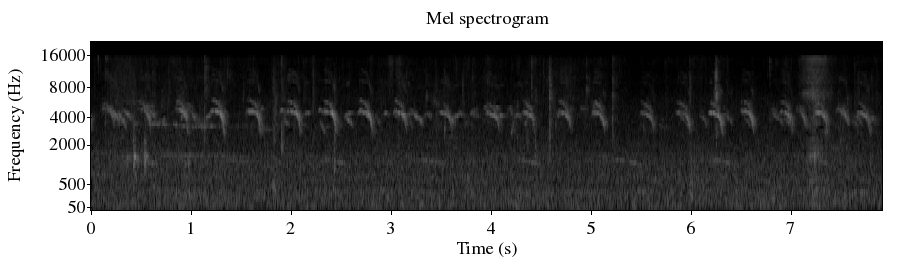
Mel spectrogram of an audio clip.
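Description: Chicks peeping over and over, a steady run of short, high, downward-sliding peeps at about three a second.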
